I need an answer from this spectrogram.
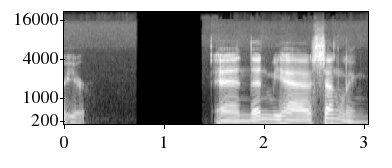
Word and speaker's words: Xiangling: And then we have Xiangling, which in Cantonese is Hengling. Hengling.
